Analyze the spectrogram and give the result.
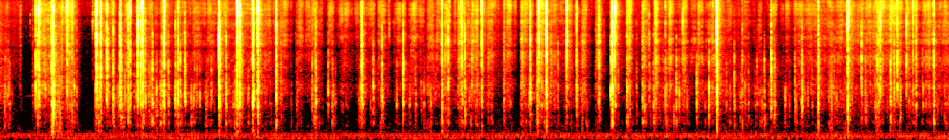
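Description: A full plastic foil bag of Aloo Bhujia, held in one hand, is scratched and tapped with a metal pen tip. Quiet, crisp crinkling and scraping runs throughout, broken by many sharp, bright clicks that stop almost at once.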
